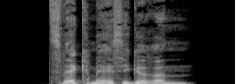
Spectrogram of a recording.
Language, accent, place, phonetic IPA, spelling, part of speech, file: German, Germany, Berlin, [ˈt͡svɛkˌmɛːsɪɡəʁəm], zweckmäßigerem, adjective, De-zweckmäßigerem.ogg
- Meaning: strong dative masculine/neuter singular comparative degree of zweckmäßig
